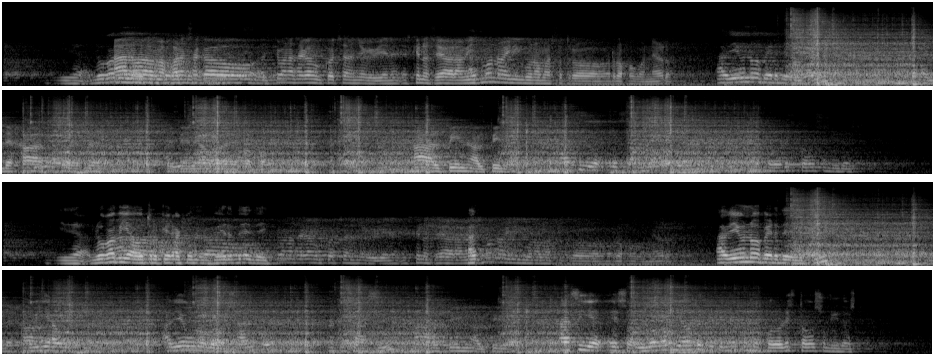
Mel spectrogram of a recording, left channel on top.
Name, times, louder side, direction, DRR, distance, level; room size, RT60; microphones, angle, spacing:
voice 1, 0.5-2.7 4.7-4.8 7.1-8.3 9.5-10.2 10.9-12.0 12.6-13.3 14.9-17.8, right 6 dB, 70° right, 12 dB, 0.4 m, -28 dB
voice 2, 1.1-6.7 9.2-10.4 10.9-12.0 13.4-14.4, left 7 dB, 85° left, 8 dB, 0.3 m, -30 dB
sound 1, 5.5-16.9, left 1 dB, 10° left, 0.5 m, -29 dB
11.0 x 9.8 x 3.2 m, 2.5 s
head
